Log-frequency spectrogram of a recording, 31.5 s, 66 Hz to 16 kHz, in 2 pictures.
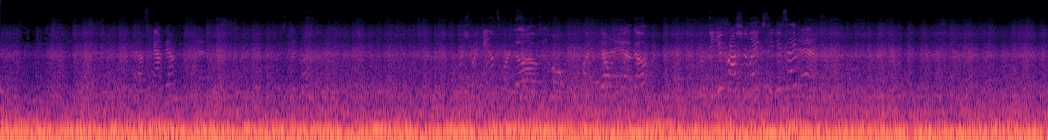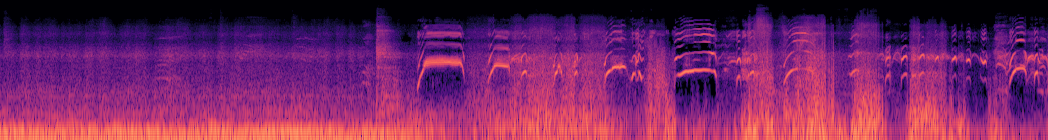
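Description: Two riders on a slingshot reverse-bungee ride screaming and laughing as they are launched, in high cries that rise and fall, starting about 21 seconds in. Before the launch there is only a steady low rumble.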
